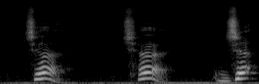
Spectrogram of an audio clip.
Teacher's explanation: ताल तालम तलवा जो ऊपर जीभ के ऊपर है वहां जीभ को स्पर्श करते हैं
